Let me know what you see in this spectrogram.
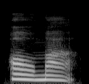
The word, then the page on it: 傲慢: ào màn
